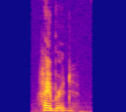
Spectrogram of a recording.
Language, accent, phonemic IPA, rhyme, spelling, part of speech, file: English, US, /ˈhaɪ.bɹɪd/, -aɪbɹɪd, hybrid, noun / adjective, En-us-hybrid.ogg
- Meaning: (noun) Offspring resulting from cross-breeding different entities, e.g. two different species or two purebred parent strains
